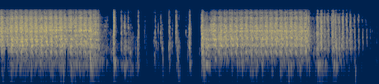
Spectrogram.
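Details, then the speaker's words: Japanese mini truck just imported after eight weeks on the ship, unknown history: long rapid cranking, stutter of catches, more cranking before it fires and runs; reluctant start. "I guess maybe doesn't want to start too well but we did get it started"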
